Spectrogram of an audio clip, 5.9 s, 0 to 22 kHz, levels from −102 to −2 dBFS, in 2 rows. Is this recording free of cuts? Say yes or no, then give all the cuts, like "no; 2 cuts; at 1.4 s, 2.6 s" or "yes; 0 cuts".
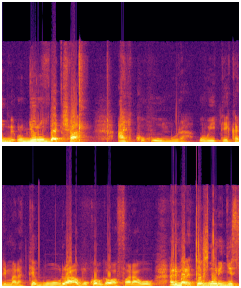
yes; 0 cuts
